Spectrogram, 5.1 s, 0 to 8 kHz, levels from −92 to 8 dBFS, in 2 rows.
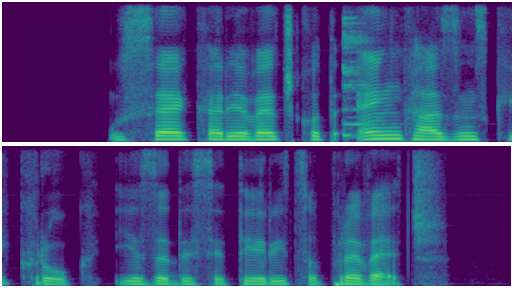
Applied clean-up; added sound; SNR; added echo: neural mask model RNNoise.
